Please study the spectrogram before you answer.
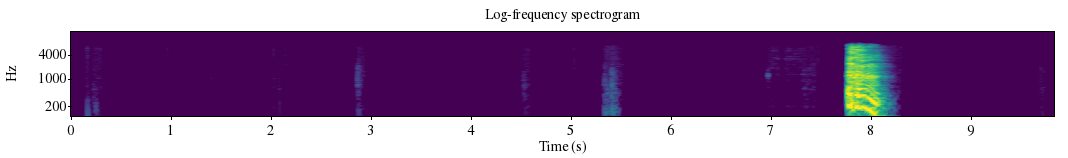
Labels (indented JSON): {
  "expert_labels": [
    {
      "quality": "ok",
      "cough_type": "unknown",
      "dyspnea": false,
      "wheezing": false,
      "stridor": false,
      "choking": false,
      "congestion": false,
      "nothing": true,
      "diagnosis": "healthy cough",
      "severity": "pseudocough/healthy cough"
    },
    {
      "quality": "good",
      "cough_type": "dry",
      "dyspnea": false,
      "wheezing": false,
      "stridor": false,
      "choking": false,
      "congestion": false,
      "nothing": true,
      "diagnosis": "COVID-19",
      "severity": "mild"
    },
    {
      "quality": "good",
      "cough_type": "unknown",
      "dyspnea": false,
      "wheezing": false,
      "stridor": false,
      "choking": false,
      "congestion": false,
      "nothing": true,
      "diagnosis": "healthy cough",
      "severity": "pseudocough/healthy cough"
    },
    {
      "quality": "good",
      "cough_type": "dry",
      "dyspnea": false,
      "wheezing": false,
      "stridor": false,
      "choking": false,
      "congestion": false,
      "nothing": true,
      "diagnosis": "healthy cough",
      "severity": "pseudocough/healthy cough"
    }
  ]
}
